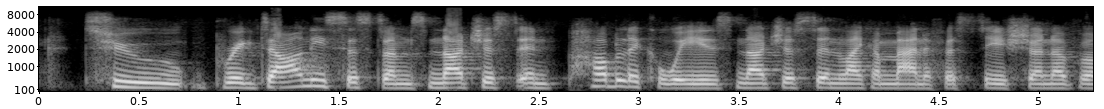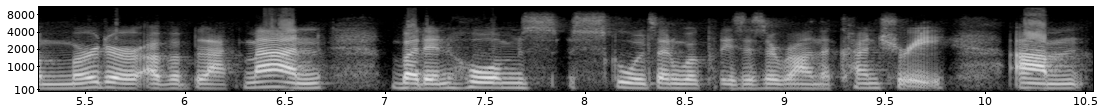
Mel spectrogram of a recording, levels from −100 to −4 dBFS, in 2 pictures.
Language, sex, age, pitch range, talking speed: English, female, 30-49, 165-190 Hz, 190 wpm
